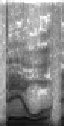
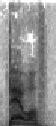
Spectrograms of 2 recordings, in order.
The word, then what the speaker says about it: Beowulf: Beowulf. – I am Beowulf. He tries to say Beowulf like it's a one syllable word.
